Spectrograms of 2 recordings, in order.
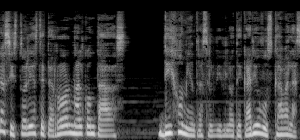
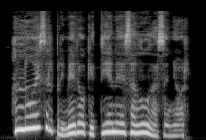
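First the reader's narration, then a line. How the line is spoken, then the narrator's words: Plain. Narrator (Spanish): respondió el bibliotecario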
